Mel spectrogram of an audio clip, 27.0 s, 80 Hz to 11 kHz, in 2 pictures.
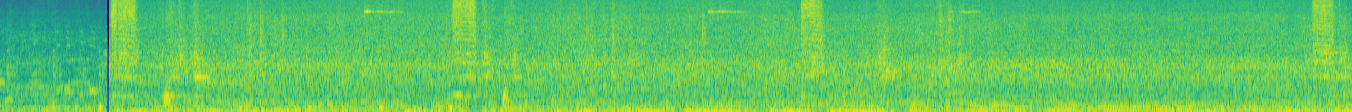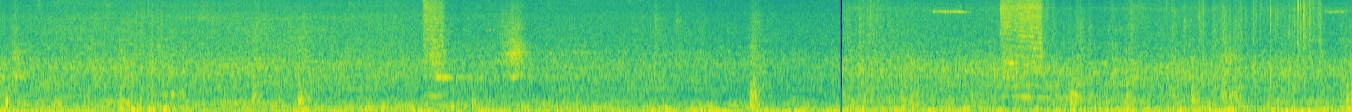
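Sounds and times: firewood processor engine drone: 1.0s - 27.0s.

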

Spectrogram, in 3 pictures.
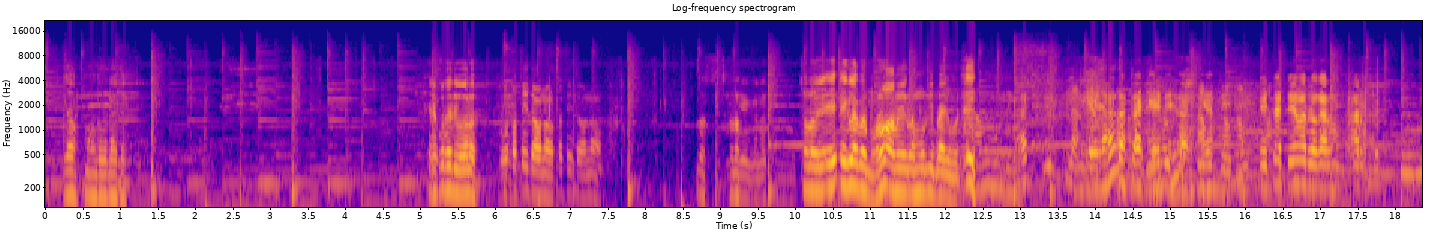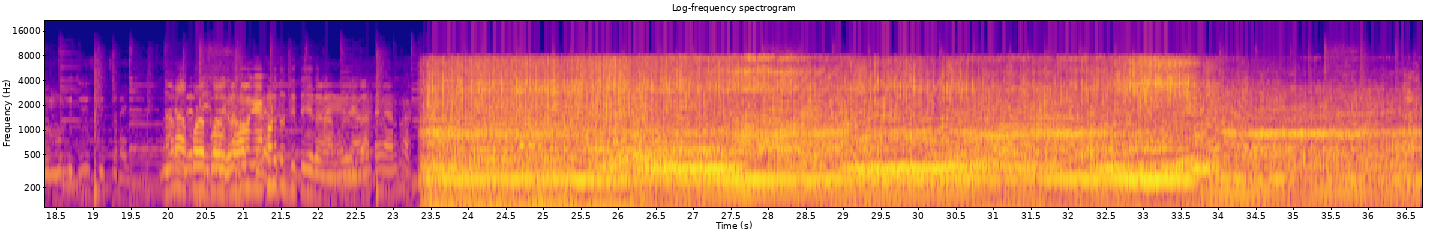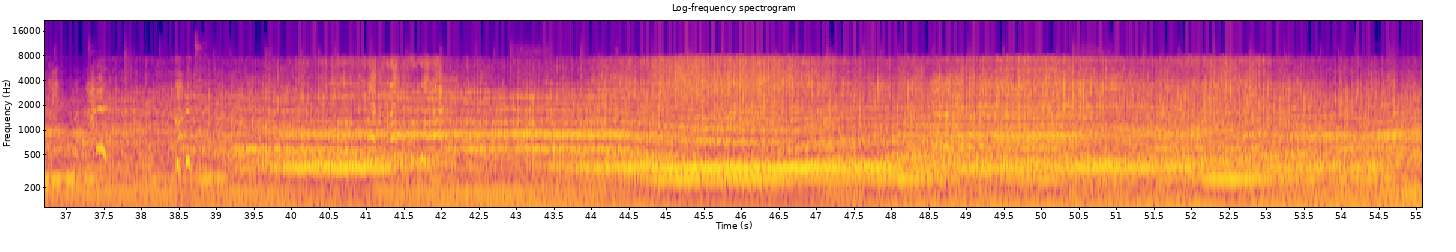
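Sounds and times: fogging machine engine droning: 23.4s - 55.0s.

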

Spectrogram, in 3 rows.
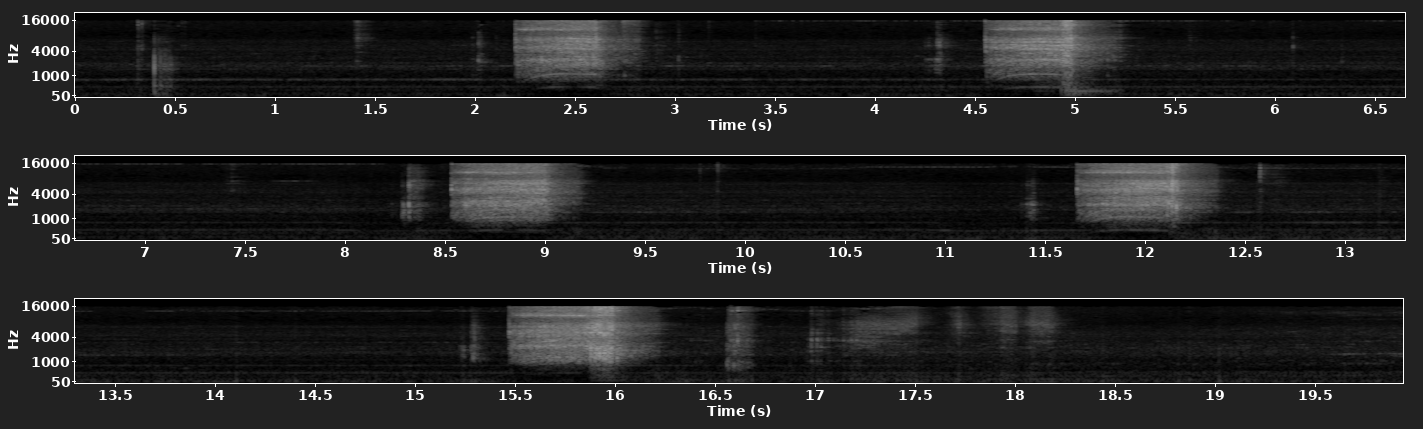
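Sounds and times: electric screwdriver whirring: 2.1s - 2.9s, 4.5s - 5.2s, 8.3s - 9.2s, 11.6s - 12.4s, 15.3s - 16.2s.

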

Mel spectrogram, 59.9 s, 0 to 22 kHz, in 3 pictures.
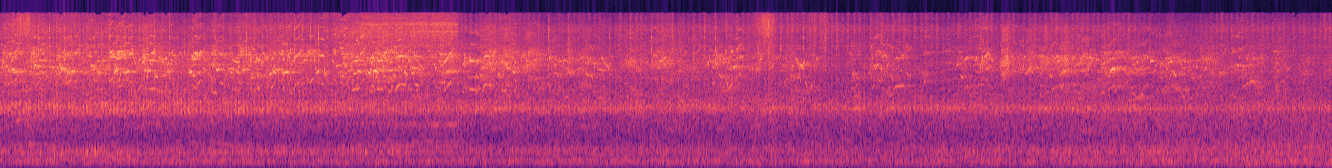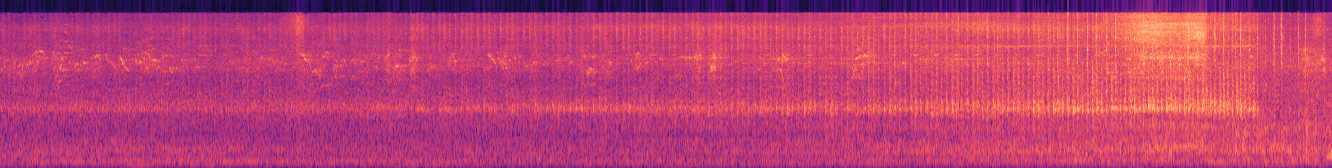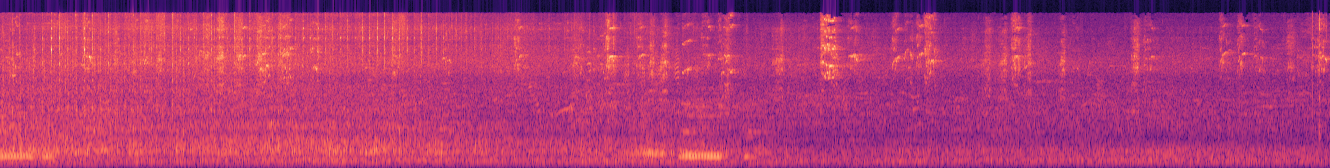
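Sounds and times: miniature steam locomotive running: 0.0s - 59.9s
steady high tone: 39.8s - 41.2s, 49.3s - 51.9s
low whistle toot: 39.9s - 40.9s, 49.9s - 51.6s.

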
